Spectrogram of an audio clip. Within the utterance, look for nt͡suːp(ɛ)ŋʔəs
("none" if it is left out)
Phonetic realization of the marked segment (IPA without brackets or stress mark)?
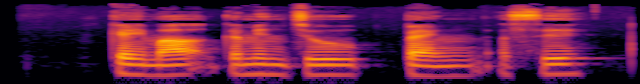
ɛ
